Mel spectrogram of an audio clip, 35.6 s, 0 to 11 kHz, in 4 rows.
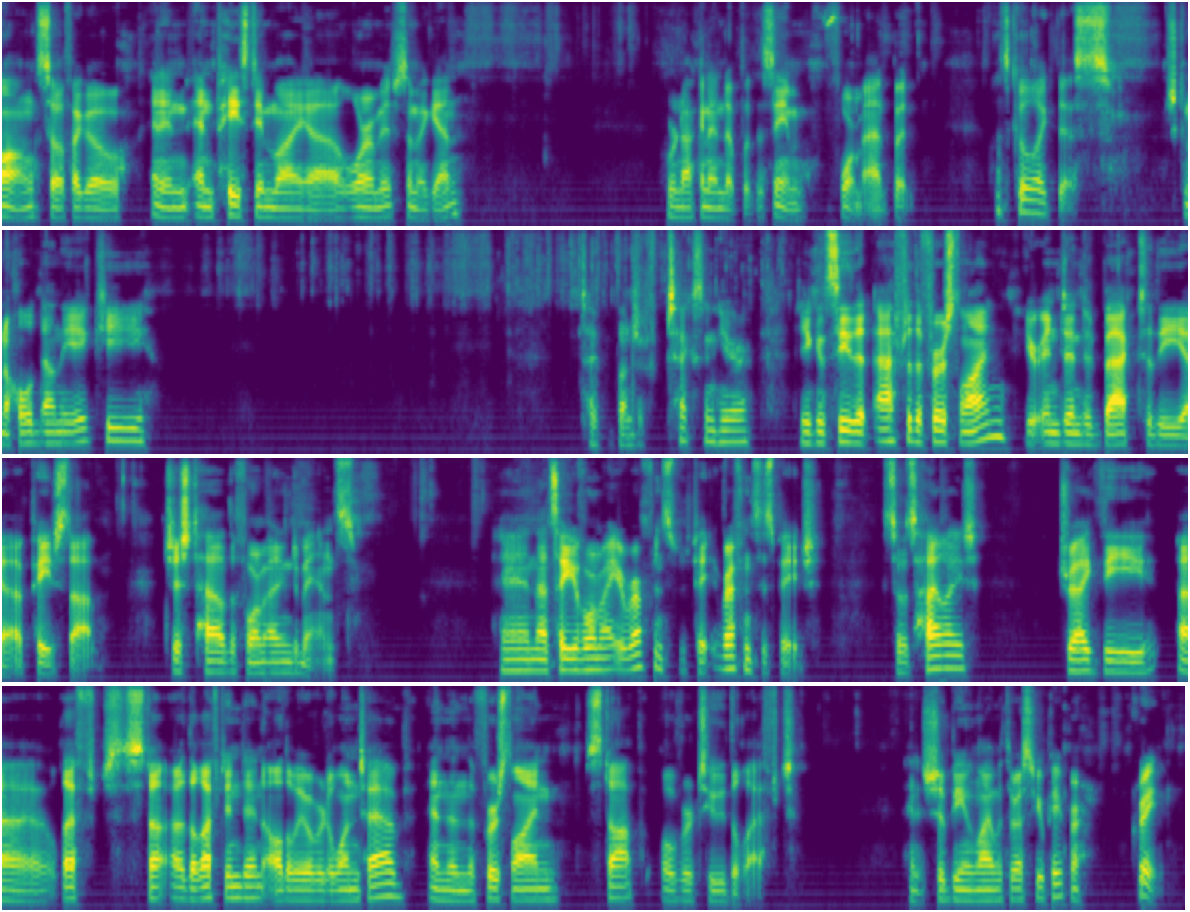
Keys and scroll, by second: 0.2 super+v, 4.1 BackSpace, 6.6-15.7 typing, 20.3 BackSpace, 20.9 BackSpace, 21.3 BackSpace.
